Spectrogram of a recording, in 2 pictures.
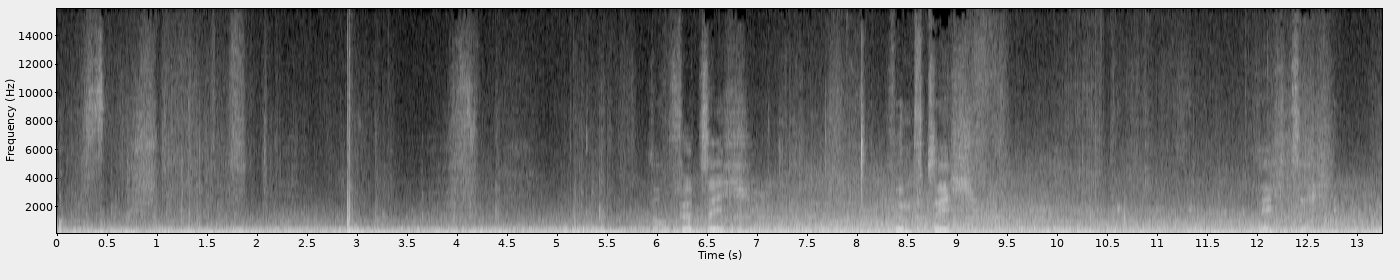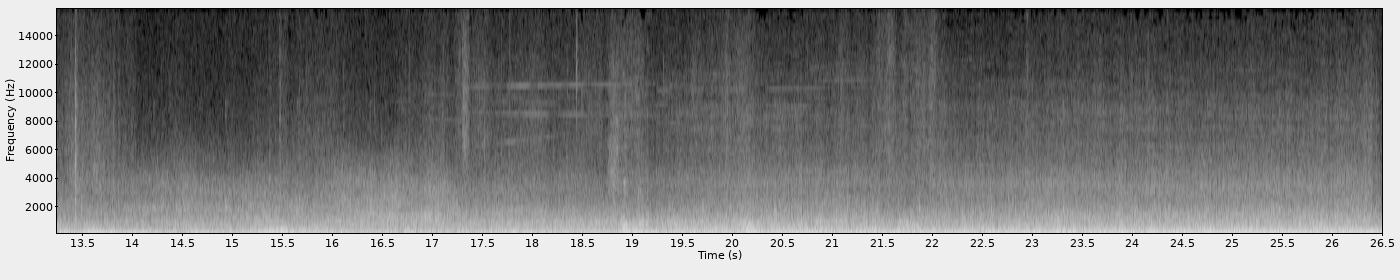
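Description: Tyres roll steadily over the road, heard from inside a car.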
